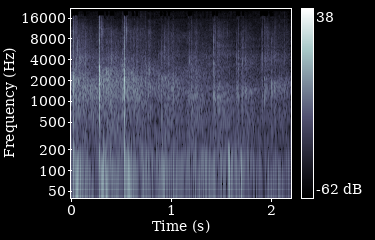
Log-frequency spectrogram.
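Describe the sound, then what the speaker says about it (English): Audience applause at a leadership forum award presentation, a few sharp distinct claps at first, then thinner, softer clapping that tapers off. "Give her a round of applause, Thana."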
